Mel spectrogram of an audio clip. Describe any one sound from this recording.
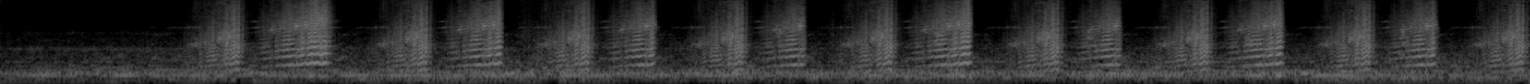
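A game menu plays a rising whooshing sound effect again and again, in quick succession.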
